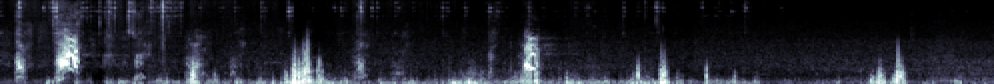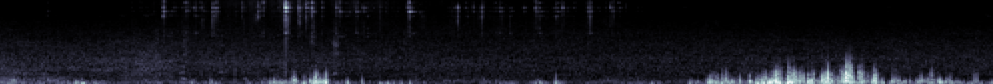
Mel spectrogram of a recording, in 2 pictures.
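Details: Shih Tzu puppy on a play date with another Shih Tzu puppy; short, sharp bark-like bursts come in irregular clusters over scuffling and thumps, a quieter lull mid-way, then a rougher, longer burst near the end.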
